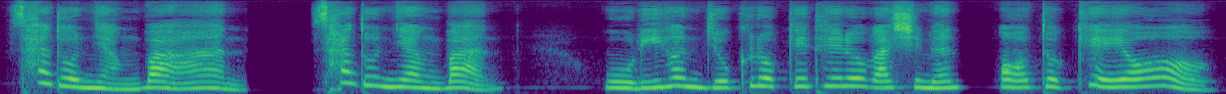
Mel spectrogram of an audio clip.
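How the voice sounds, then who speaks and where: A woman's voice: high voice, unhurried, warm tone, dry recording, clean studio sound, voice pushed up. A woman putting on a wailing, scheming older mother-in-law. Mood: pleading. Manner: pleading, melodramatic wailing. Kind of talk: storybook role-play.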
